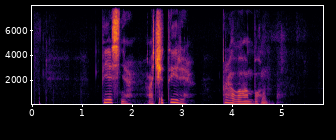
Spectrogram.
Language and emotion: Russian, sad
